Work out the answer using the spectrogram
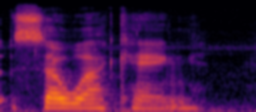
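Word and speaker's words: Sowaking (소확행): Sowaking, which is my Americanized pronunciation, though they told me it was an excellent pronunciation.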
